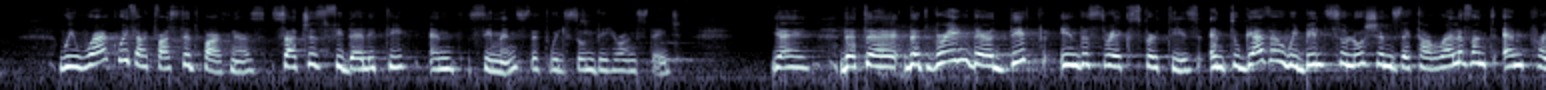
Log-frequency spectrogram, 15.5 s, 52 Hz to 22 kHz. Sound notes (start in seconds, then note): 8.6 laughter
